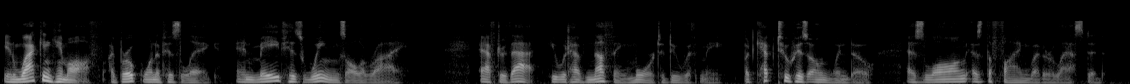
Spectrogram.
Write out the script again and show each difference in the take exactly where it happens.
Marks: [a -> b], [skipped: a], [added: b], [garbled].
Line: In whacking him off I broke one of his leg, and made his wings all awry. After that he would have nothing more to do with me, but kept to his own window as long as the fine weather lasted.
In whacking him off I broke one of his leg, and made his wings all awry. After that he would have nothing more to do with me, but kept to his own window as long as the fine weather lasted.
